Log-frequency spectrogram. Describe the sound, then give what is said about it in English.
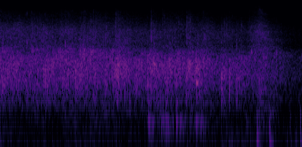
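A crowd applauds steadily, a dense wash of many hands clapping at an even, moderate level for the whole stretch before it starts to thin out at the end. “And yeah, you can clap for that.”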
